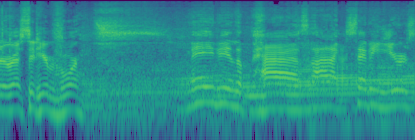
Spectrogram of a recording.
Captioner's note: exhales sharply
